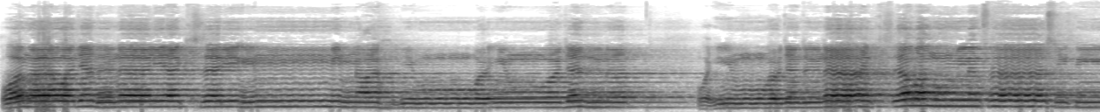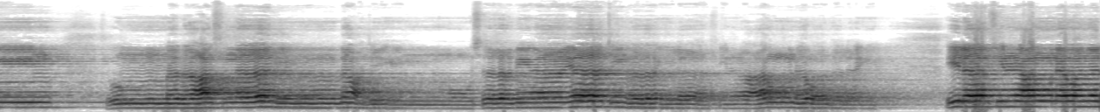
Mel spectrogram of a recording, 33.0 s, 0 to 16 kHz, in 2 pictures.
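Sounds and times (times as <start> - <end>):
man reciting melodically: 0.0 - 33.0.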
